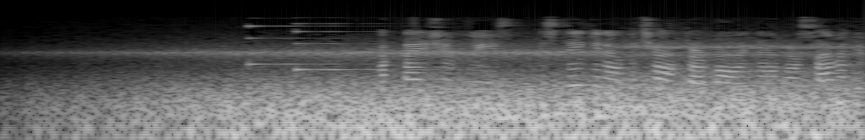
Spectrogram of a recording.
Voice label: Airport Announcement

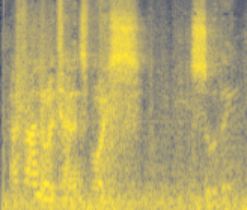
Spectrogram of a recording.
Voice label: Soothing Voice

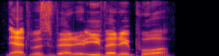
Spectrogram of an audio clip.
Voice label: Old Man Very Poor

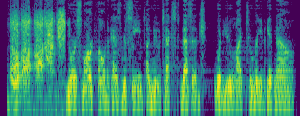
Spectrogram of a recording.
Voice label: Effect Voice

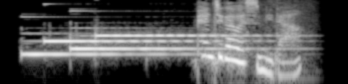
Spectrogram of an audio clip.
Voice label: Sms In Korean

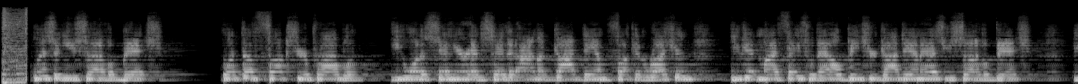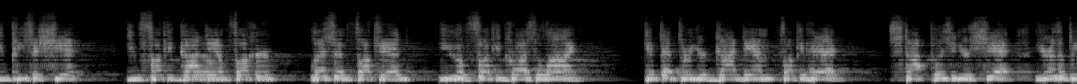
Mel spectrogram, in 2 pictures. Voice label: Auto Tuned

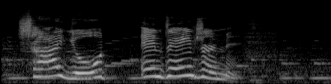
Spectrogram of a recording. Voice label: Erica child

